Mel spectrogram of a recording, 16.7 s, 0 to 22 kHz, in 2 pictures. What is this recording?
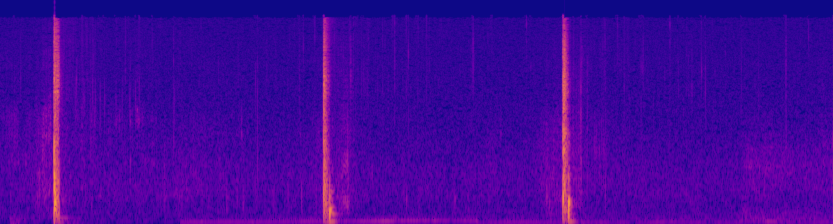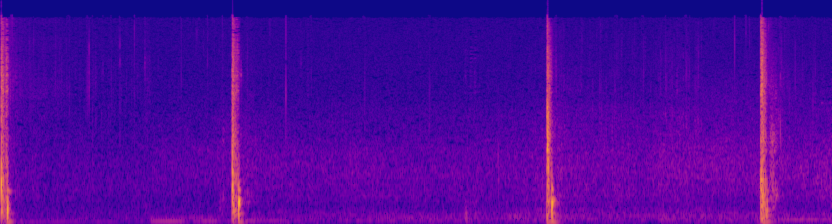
Knife/sword stab #2
A knife or sword being repeatedly stabbed into something...or someone.
knife, sword, stab, slash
